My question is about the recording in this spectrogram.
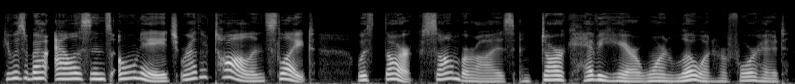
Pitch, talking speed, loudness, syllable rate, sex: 195 Hz, 175 wpm, -17 LUFS, 4.4 syllables/s, female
